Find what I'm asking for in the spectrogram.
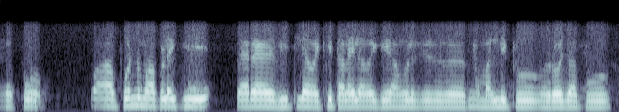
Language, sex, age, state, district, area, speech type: Tamil, male, 18-30, Tamil Nadu, Thoothukudi, rural, conversation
